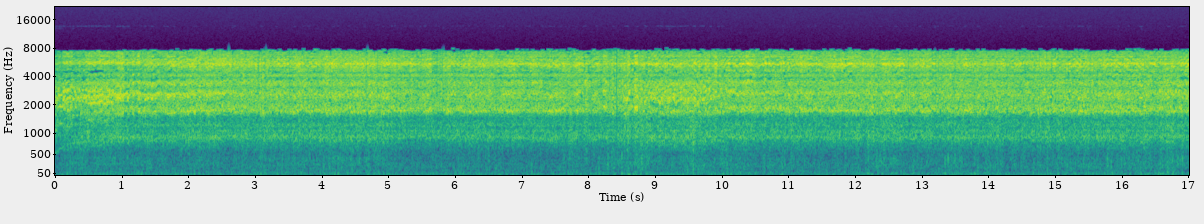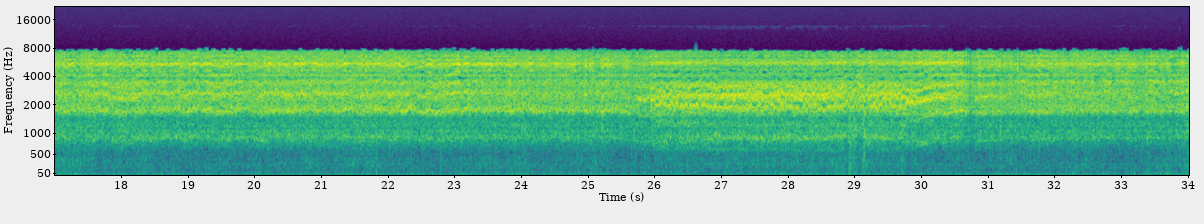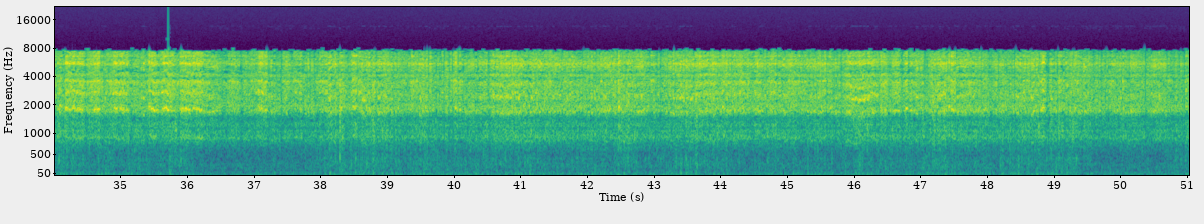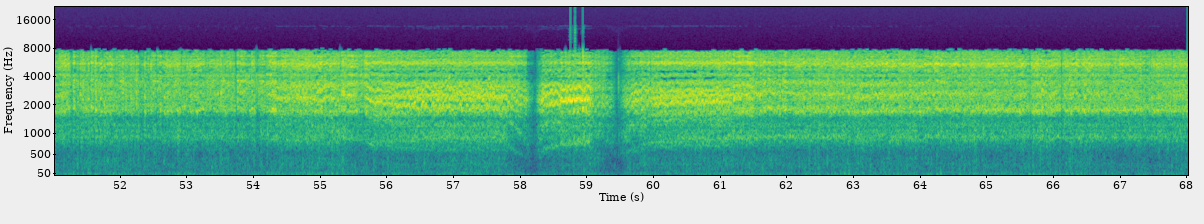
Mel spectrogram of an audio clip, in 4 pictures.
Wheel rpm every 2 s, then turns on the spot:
170, 230, 230, 240, 220, 230, 230, 230, 230, 230, 230, 230, 230, 200, 200, 220, 230, 230, 230, 230, 230, 230, 230, 230, 230, 230, 230, 220, 190, 120, 200, 230, 230, 230.
none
